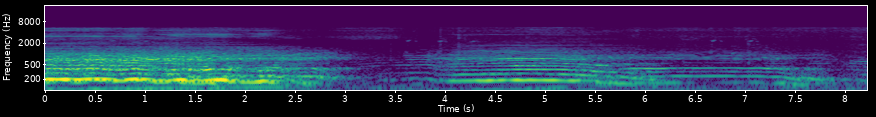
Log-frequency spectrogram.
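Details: Goats at the Shankhla goat farm in Nawa City, Nagaur, Rajasthan, giving drawn-out, wavering bleats with a rich harmonic tone. The first call is louder, and a steady low hum runs underneath.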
